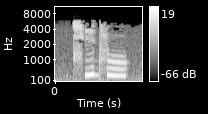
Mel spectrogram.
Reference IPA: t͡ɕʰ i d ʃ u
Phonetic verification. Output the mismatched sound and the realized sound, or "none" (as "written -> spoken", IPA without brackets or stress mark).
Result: ʃ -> ɬ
